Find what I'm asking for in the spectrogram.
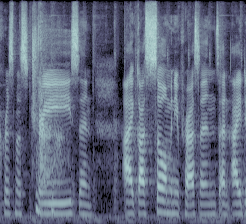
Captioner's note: laughing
